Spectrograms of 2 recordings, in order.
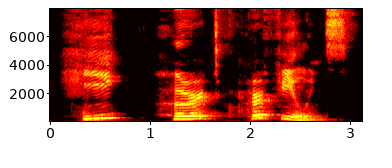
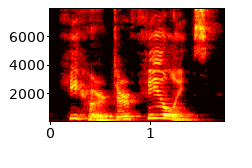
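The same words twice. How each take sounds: First: Each word is said separately with the H in 'her'. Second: The words link and the H in 'her' drops. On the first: "That's when we pronounce uh, very uh, each word" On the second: "in the connected speech"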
